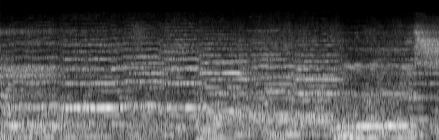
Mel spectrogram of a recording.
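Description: A live mariachi band playing, with several violins bowing the melody together over guitars and a bass line. The bass notes shift about two seconds in and again near the end.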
